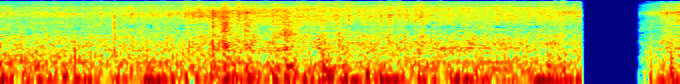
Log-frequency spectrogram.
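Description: Steady sizzling hiss of meat cooking on a grill, with a few faint crackles. It cuts off abruptly near the end.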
